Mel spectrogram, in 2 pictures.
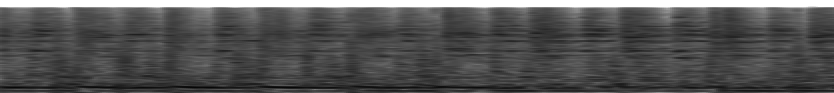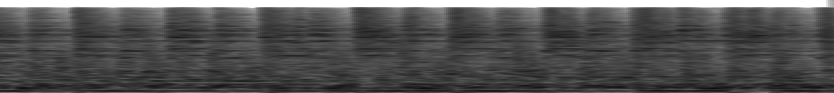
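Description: Kailaya vathiyam temple ensemble playing loud, fast, unbroken drumming on stick-beaten cylindrical drums with hand cymbals, over a steady drone from blown conch shells.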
